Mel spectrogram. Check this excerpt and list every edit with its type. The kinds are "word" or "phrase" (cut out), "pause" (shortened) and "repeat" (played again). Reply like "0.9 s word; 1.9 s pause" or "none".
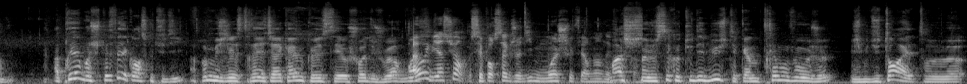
6.4 s word; 8.4 s pause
